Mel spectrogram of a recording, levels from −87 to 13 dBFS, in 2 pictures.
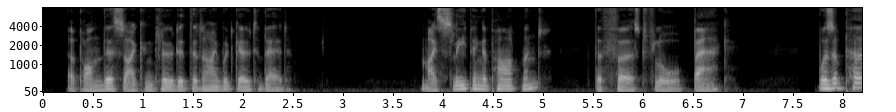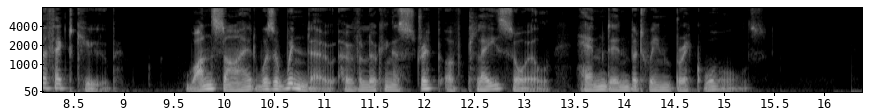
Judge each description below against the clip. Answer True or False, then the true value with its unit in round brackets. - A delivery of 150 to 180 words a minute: False (135 wpm)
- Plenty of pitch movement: True (6.5 semitones)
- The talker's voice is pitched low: True (105 Hz)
